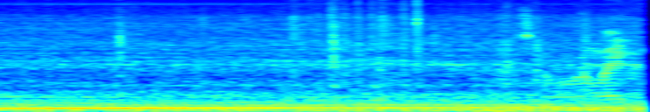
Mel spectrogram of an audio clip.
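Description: A truck driving in tow haul mode gives a steady low engine rumble and road drone from inside the cab, loud and continuous, with a faint voice underneath.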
